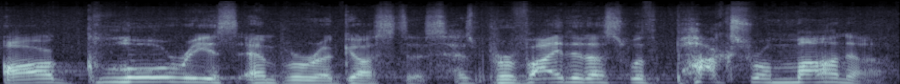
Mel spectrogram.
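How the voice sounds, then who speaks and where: Stern noble Roman governor, weary, grave, slow delivery, audio drama, reverberant hall. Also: male voice, a little high, animated, vocal fry, fairly bright tone, exaggerated voice. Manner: grave, deliberate, imperious. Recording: long hall reverb, water sounds behind.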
